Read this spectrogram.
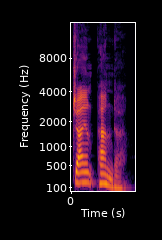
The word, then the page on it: giant panda: British English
